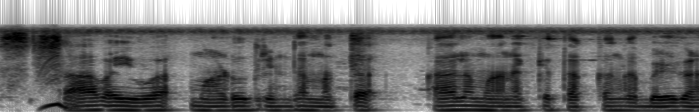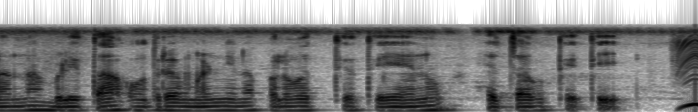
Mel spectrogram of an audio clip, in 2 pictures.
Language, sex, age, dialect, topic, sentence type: Kannada, male, 18-24, Dharwad Kannada, agriculture, statement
